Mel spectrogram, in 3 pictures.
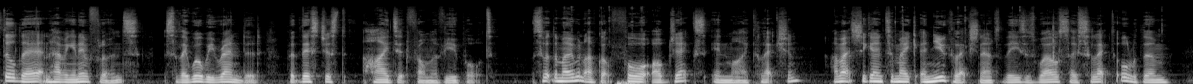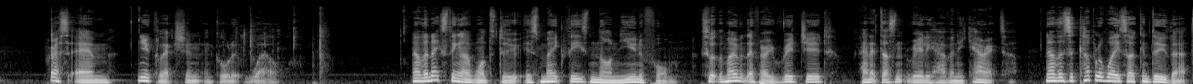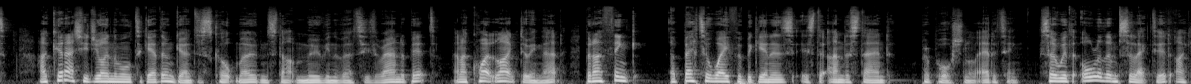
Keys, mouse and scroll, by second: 5.1 click, 5.7 click, 6.0 click, 6.4 click, 9.0-10.8 shift+drag, 10.8-35.7 middle drag, 12.5 m, 14.6 l.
